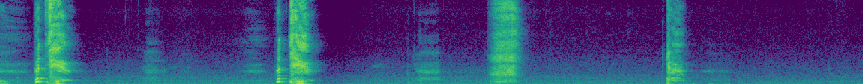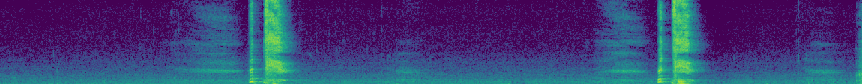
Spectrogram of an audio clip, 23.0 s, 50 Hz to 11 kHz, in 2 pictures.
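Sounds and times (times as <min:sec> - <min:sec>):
woman sneezing: 0:00.5 - 0:01.0, 0:20.3 - 0:20.9.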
